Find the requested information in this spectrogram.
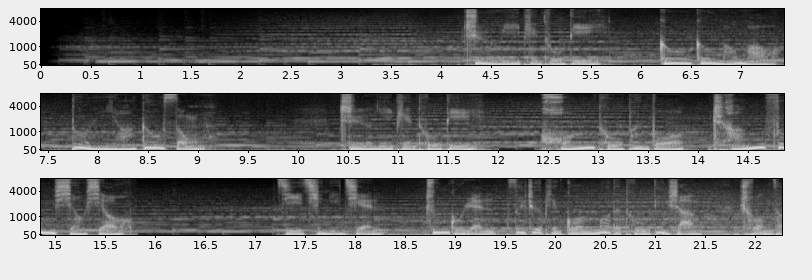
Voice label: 男 记录片 记录风格; 西北农林科技大学

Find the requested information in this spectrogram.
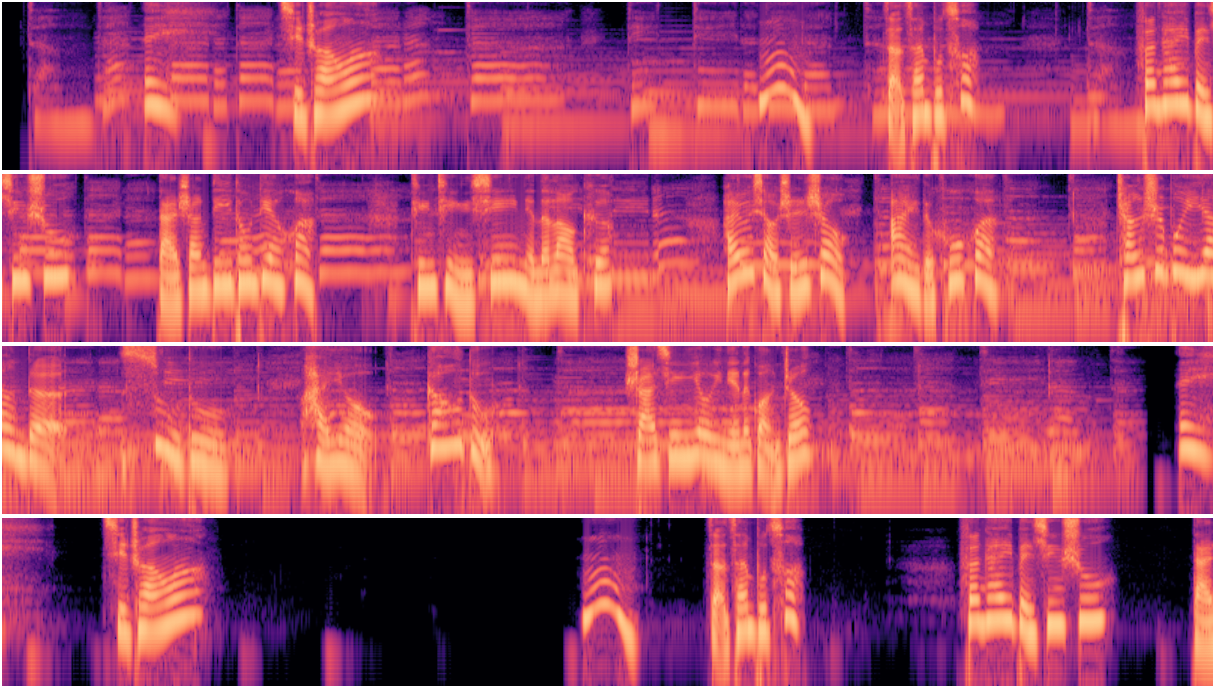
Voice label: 女 宣传片 活泼俏皮

